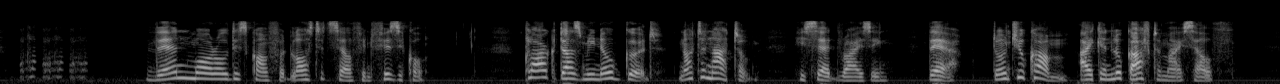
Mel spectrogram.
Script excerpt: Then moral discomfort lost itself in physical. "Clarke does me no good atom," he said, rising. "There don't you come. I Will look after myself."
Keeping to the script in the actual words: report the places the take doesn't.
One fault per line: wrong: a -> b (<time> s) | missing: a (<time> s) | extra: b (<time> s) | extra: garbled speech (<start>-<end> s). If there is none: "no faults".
extra: not an (6.8 s)
wrong: Will -> Can (10.9 s)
